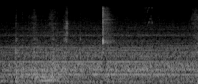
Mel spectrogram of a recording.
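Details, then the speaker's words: Saturn 2 4x4 CNC with stepper drives stopping mid-job: irregular sharp pops and crackles over a steady motor hum, and the driver's red LED shows a fault; the owner first suspected a cracked board, cause still unclear. "so hopefully you heard that crackling and popping"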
